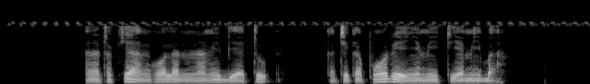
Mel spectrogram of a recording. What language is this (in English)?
Swahili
